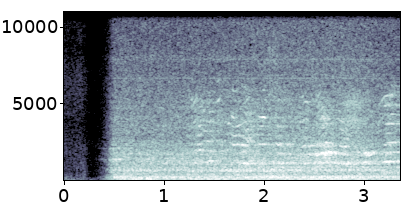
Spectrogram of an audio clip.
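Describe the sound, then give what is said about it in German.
Children shout and call out while playing in a street under a cloudless blue sky, a steady dense wash of overlapping young voices that starts abruptly after a brief quiet moment, with faint high chirps of birds threaded through. “Der Himmel wolkenlos blau, die Luft erfüllt von Klängen, die die Menschen lange nicht hören konnten, Rufe von Kindern, die auf der Straße spielen, zwitschernde Vögel.”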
